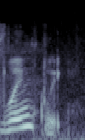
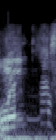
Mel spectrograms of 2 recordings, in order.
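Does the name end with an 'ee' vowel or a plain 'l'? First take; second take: ee vowel; plain l. First: The name ends with an 'ee' vowel sound. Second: The name ends with a plain 'l' sound. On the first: The speaker calls it right. "you change it L E to say Lee. It's Linkley" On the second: The speaker calls it wrong. "Linkle sounds really, really horribly dumb"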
